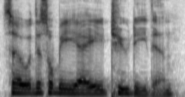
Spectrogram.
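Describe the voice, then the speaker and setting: A man plays his character in a tabletop game with a mid-range voice. His pitch swings widely, and he often laughs as he lays out his moves. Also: normal speed. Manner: laughing, animated storytelling. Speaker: player.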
